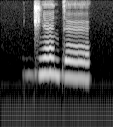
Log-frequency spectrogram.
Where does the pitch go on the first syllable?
high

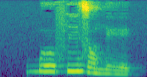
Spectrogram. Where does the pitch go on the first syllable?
high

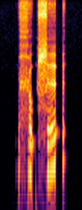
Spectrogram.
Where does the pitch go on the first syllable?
rising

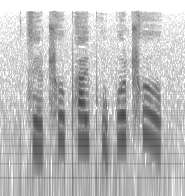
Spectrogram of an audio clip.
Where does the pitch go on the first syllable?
rising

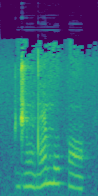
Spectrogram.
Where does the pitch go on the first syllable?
low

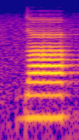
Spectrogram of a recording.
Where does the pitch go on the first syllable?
high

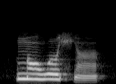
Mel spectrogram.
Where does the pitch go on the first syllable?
high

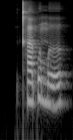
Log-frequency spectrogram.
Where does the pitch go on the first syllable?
rising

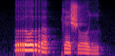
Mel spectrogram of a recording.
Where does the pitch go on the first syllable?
high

